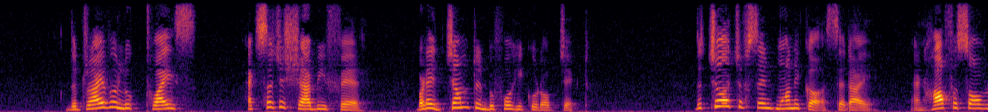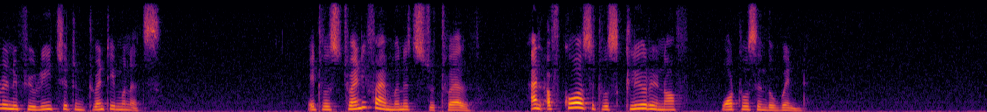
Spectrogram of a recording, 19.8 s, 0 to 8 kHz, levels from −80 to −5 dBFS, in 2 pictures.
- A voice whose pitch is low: No, high, 240 Hz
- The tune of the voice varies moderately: No, wide, 6.4 semitones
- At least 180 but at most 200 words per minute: No, average, 165 wpm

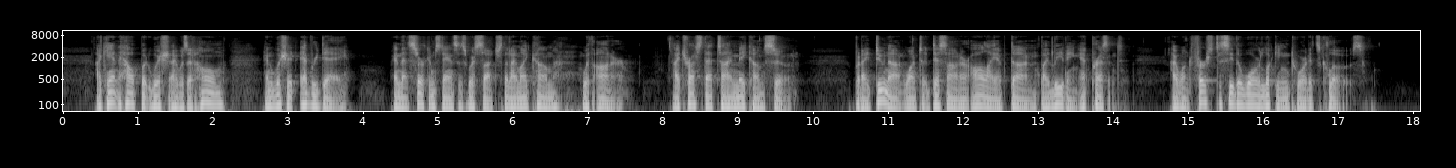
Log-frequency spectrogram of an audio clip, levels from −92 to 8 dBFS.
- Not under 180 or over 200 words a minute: Yes, average, 190 wpm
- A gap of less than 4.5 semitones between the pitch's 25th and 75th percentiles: No, average, 4.8 semitones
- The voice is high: No, very low, 80 Hz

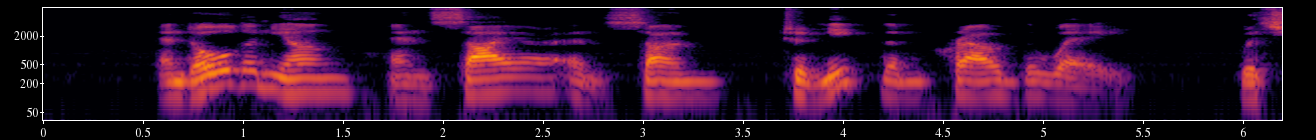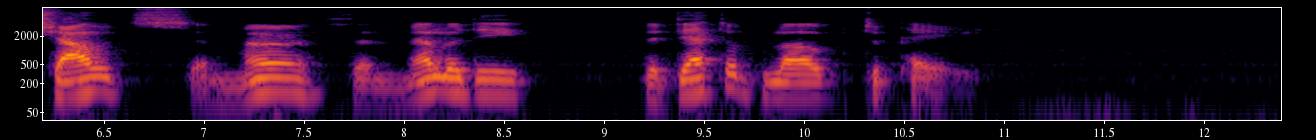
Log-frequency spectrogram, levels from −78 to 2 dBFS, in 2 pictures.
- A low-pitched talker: Yes, low, 125 Hz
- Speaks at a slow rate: Yes, slow, 125 wpm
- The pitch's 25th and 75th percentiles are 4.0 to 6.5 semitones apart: No, average, 3.6 semitones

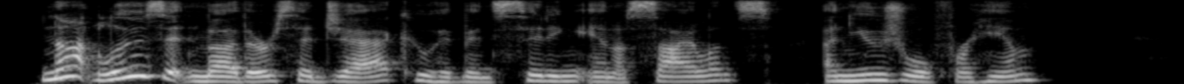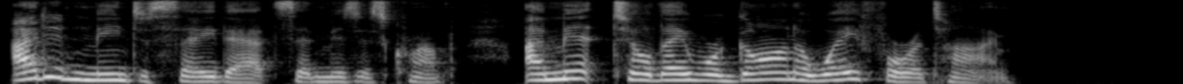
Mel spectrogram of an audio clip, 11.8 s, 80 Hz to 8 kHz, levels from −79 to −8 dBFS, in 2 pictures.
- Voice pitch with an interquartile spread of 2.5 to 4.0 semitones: No, average, 4.7 semitones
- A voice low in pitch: No, medium, 185 Hz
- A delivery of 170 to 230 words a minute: Yes, average, 175 wpm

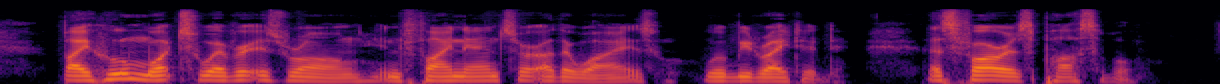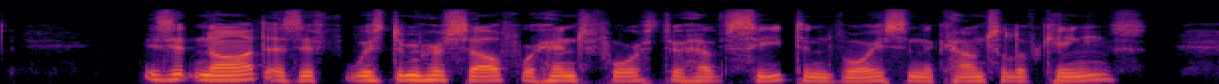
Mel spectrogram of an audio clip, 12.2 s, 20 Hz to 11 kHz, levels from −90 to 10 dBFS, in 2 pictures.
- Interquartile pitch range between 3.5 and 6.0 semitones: No, average, 2.8 semitones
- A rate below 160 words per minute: No, average, 165 wpm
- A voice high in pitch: No, low, 120 Hz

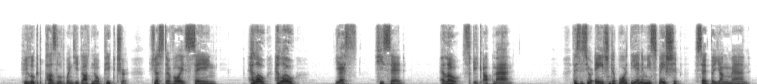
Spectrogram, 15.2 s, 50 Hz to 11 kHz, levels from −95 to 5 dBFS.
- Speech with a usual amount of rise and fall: No, wide, 7.2 semitones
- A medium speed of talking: No, slow, 130 wpm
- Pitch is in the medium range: No, low, 120 Hz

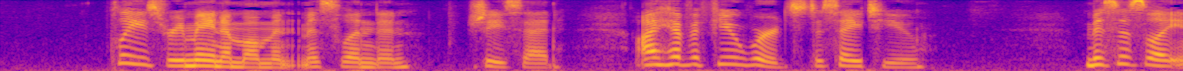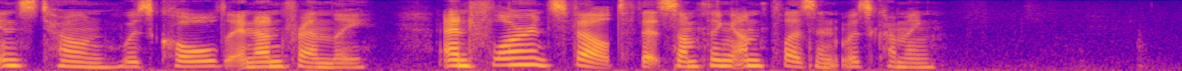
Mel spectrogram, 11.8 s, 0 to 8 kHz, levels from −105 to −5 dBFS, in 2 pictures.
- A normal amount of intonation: Yes, average, 4.7 semitones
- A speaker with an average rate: Yes, average, 160 wpm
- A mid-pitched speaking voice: No, high, 215 Hz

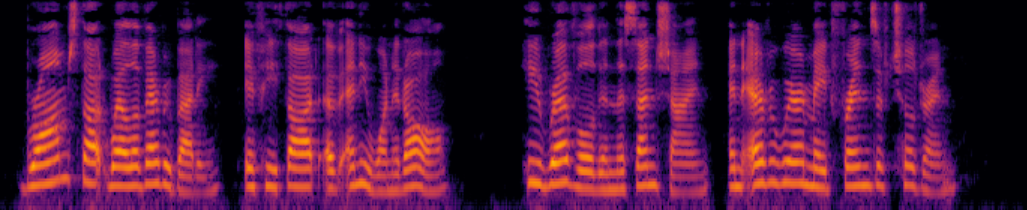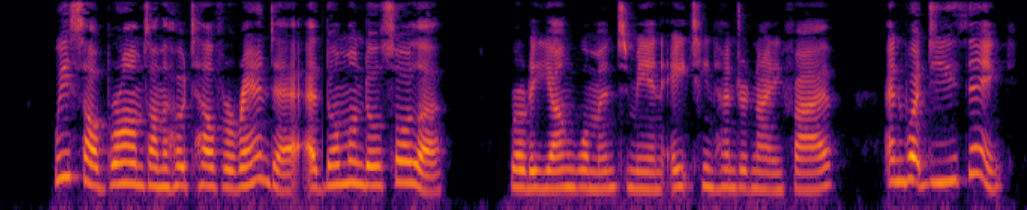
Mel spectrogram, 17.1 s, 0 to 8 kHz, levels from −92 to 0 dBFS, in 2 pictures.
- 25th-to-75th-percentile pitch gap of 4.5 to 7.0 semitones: No, average, 3.8 semitones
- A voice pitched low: No, high, 230 Hz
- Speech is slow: No, average, 170 wpm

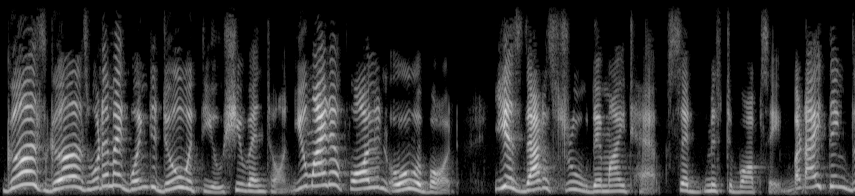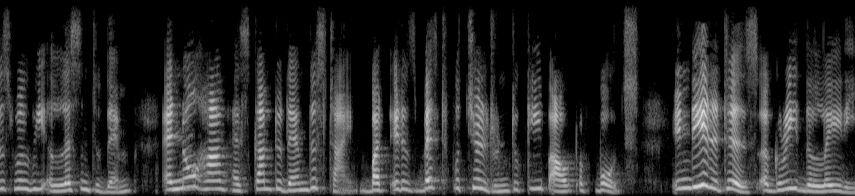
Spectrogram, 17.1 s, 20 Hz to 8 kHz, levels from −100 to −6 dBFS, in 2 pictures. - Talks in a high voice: Yes, very high, 300 Hz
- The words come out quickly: Yes, fast, 225 wpm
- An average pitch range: No, wide, 6.3 semitones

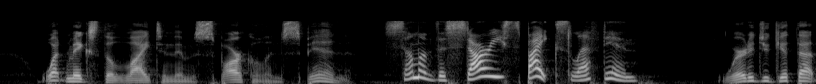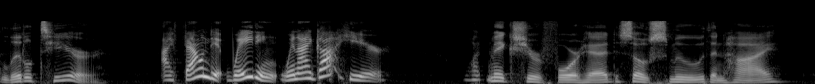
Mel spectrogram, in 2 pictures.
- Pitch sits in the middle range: Yes, medium, 150 Hz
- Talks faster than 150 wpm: No, average, 145 wpm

